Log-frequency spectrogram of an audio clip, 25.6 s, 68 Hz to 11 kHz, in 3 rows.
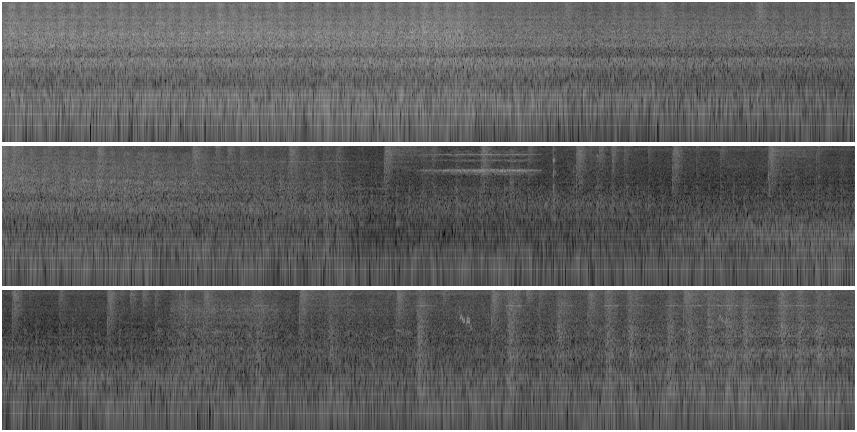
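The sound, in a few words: train running in video game Transport Fever 2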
